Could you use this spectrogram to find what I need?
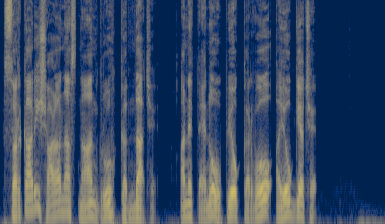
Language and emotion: Gujarati, disgusted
